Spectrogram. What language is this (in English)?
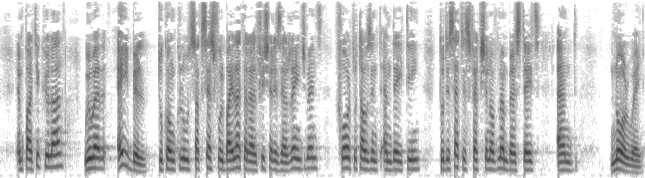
English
